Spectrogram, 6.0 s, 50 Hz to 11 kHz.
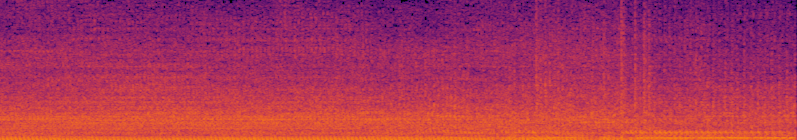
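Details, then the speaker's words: Older Tecumseh generator being tuned, mixture richened, running at 62 Hz: steady at first, then the note sags and wavers around four seconds as it starves for fuel through a restrictive paper fuel filter. "So, what's happening now is it's running out of fuel cuz there's a paper filter."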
